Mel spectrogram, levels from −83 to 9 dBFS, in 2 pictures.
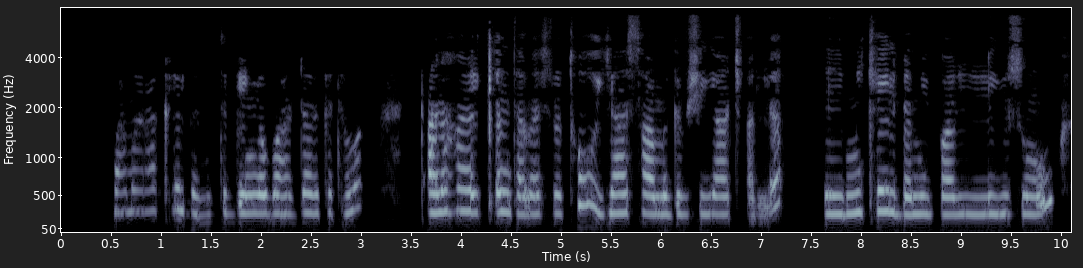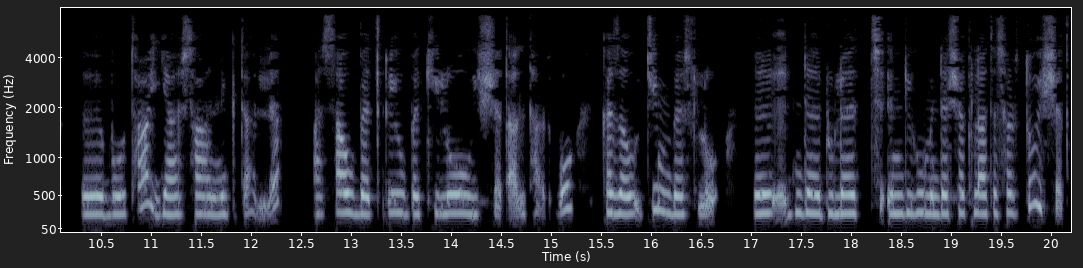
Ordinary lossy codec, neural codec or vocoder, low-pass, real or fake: MP3, 32 kbps; none; 7.2 kHz; real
